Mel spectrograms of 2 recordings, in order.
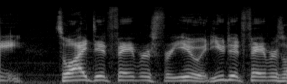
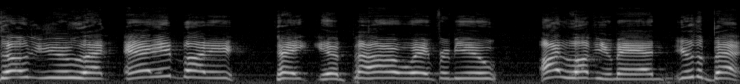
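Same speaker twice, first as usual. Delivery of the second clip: put-on slow, drawn-out, loud, gushing drunk voice; 8 semitones higher, 5 dB louder than usual. Mocking a played clip by imitating its speaker: mock drunk Kamala Harris voice. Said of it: "Like someone drunk in a bar".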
